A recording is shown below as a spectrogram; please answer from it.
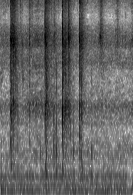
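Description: Deck of oracle cards being shuffled by hand: a run of short, crisp card clicks, mostly in the first half.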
